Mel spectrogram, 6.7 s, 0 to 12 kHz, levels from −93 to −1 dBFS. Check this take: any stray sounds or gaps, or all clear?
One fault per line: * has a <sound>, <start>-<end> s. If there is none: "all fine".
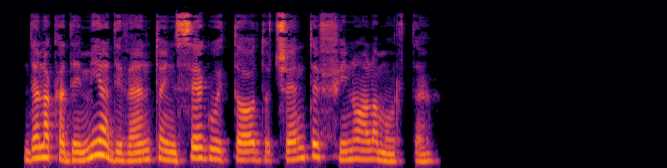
all fine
